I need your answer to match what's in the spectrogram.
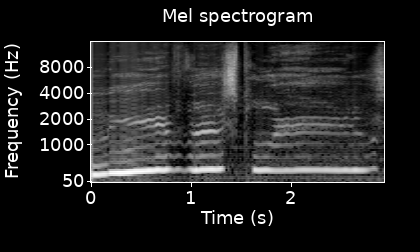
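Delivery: very high, muffled voice echoing as if inside something. Narrating a game scene, voicing a voice in the player's mind, muffled and echoing. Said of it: "a muffled voice echoes in your mind".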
